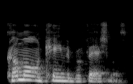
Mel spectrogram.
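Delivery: ordinary talk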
